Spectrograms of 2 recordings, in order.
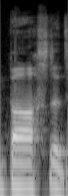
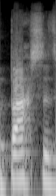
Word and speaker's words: Basterds: quentin tarantino spelling but he has said that the e in bastards is kind of how it's said in the film so he hasn't explained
